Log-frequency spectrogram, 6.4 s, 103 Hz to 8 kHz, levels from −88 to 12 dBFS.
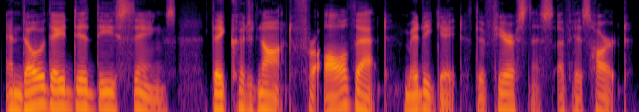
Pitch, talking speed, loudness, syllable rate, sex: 100 Hz, 170 wpm, -20 LUFS, 4.3 syllables/s, male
